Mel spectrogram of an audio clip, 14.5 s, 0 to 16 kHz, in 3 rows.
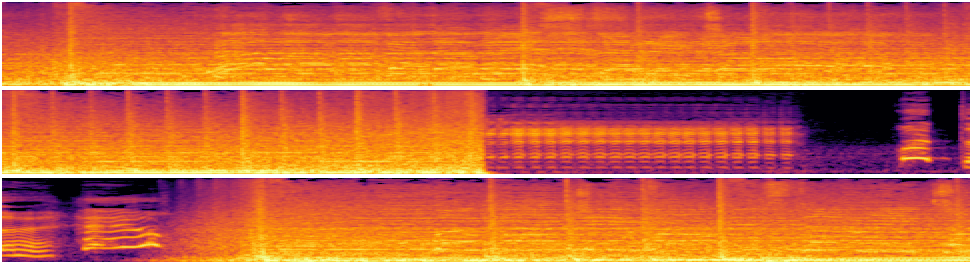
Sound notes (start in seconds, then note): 7.2 baa-ing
